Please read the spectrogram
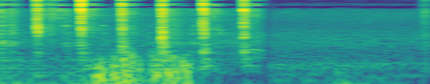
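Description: Kitchen sponge dabbing wet paint onto a table top: a quick run of sharp taps, about six a second, that stops about a second and a half in. A brief low rumble sits under the taps near the middle of the run.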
